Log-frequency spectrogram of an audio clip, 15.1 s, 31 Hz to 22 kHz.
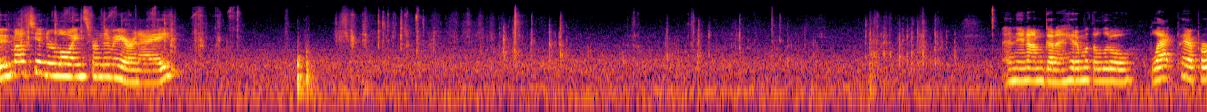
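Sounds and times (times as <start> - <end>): plastic bag crinkling: 4.2 - 12.1.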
